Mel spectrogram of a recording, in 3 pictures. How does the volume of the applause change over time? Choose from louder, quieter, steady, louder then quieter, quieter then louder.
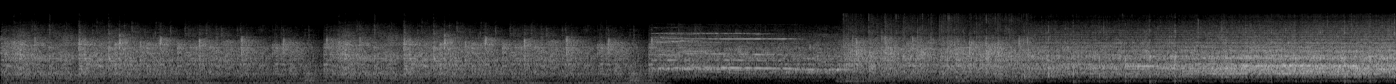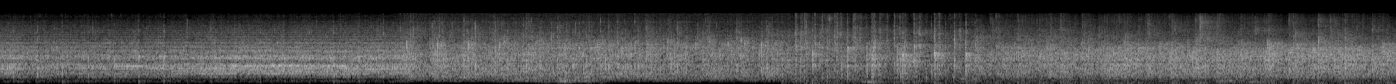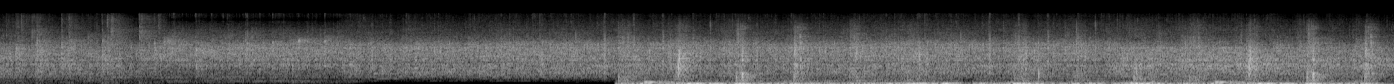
louder.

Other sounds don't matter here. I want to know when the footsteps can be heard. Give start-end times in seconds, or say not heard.
34.0-41.8.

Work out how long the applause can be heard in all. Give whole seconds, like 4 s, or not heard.
42 s.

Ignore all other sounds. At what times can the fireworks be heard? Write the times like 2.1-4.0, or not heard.
not heard.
